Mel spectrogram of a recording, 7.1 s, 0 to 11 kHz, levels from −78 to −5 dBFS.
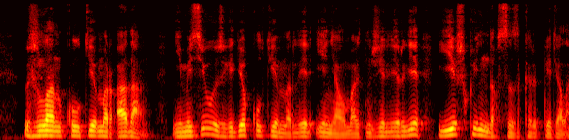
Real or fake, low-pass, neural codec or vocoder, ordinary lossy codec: fake; 9.9 kHz; codec, 24 kHz, 0.9 kbps, WavTokenizer, medium speech release version 2; MP3, 64 kbps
